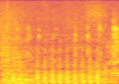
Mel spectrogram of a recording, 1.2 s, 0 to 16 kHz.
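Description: Enemy gunfire in Half-Life 2 comes as a rapid run of shots, a dense, steady rattle of bursts lasting about a second.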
